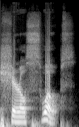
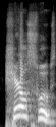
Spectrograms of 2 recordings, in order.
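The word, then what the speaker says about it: Sheryl Swoopes: with with me is when you say someone's name wrong he refers to her as Cheryl swopes Cheryl swoops is not um I've mentioned Cheryl swoops in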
